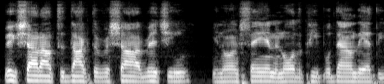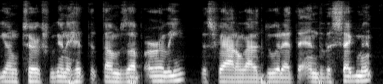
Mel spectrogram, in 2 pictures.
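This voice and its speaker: A man's voice: mid-range voice, level tone, a little fast, few pauses, fairly bright tone, dry recording, rough recording. A man from Puerto Rico hosting a casual reaction livestream, talking emphatically with frequent asides. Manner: emphatic, talks in repeated asides. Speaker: livestream commentary host.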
